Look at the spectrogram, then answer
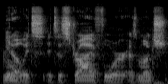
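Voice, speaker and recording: A man born in Colombia, co-hosting a casual livestream chat about acting in a relaxed, reflective way. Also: low-pitched, a little slow, soft background music. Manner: relaxed, reflective, mixes in Spanish. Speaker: co-host.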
